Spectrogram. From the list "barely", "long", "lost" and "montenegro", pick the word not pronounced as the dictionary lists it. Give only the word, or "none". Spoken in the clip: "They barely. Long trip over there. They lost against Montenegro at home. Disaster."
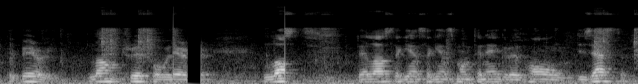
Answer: barely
